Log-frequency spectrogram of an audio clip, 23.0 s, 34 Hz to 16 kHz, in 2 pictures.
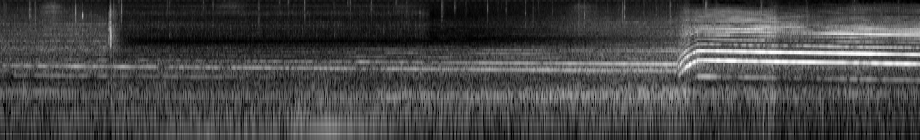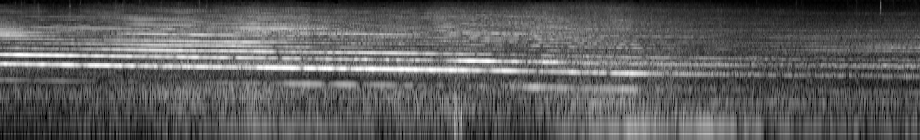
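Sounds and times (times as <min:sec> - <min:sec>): fire engine siren: 0:00.0 - 0:23.0
truck engine rumble: 0:00.0 - 0:23.0.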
